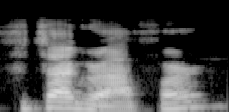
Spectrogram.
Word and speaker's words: photograph: take three words photograph photographer photographic as you can see the first word a photo photograph it has a trees level and stress is the first one first level photograph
